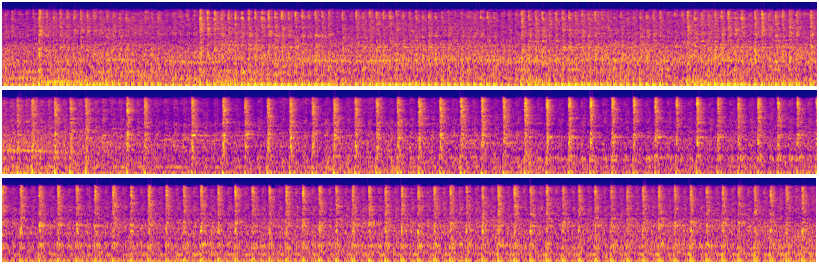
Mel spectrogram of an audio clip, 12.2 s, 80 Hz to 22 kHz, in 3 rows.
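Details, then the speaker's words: Coleman PowerMate 6560 generator with rebuilt carburetor, half then full choke: runs roughly, surging, then a rapid popping beat about three per second; suspected carburetor gasket or throttle bushing air leak. "Just like we suspected, something wrong with that gasket on the carburetor or bushing on the carburetor throttle."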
